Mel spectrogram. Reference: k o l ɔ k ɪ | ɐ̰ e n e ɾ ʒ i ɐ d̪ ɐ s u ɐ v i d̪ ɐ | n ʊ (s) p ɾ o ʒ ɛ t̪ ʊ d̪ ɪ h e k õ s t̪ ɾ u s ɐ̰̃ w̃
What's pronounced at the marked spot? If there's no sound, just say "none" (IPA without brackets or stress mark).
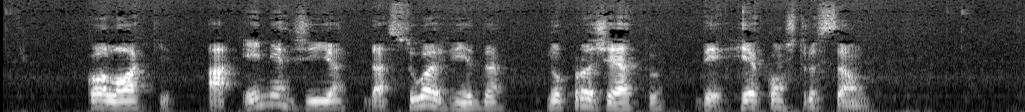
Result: none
